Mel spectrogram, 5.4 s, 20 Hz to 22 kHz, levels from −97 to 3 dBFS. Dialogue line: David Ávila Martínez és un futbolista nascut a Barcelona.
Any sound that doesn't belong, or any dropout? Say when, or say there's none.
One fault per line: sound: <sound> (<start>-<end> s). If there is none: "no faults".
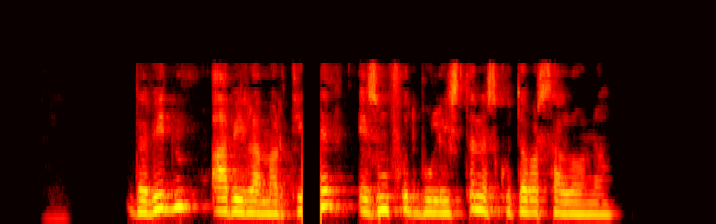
sound: dropout (2.3-2.4 s)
